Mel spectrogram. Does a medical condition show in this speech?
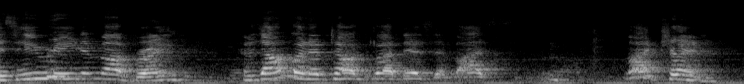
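Yes: cerebral palsy.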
